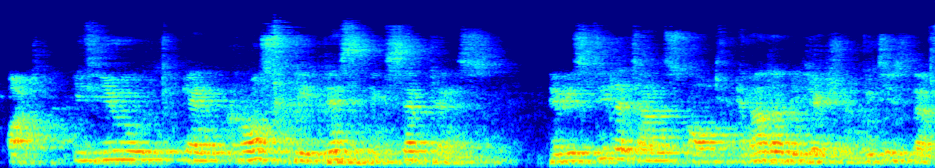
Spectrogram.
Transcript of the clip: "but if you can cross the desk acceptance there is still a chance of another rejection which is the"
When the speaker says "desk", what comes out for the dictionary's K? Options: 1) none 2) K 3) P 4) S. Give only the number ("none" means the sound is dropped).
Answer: 1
